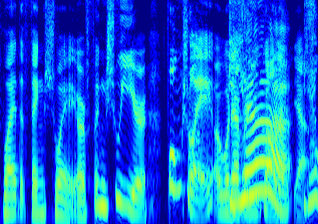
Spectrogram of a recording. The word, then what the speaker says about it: feng shui: Fung Shui is it Fung Shui yeah yeah that's how we pronounce it in the Philippines its function way oh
